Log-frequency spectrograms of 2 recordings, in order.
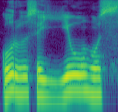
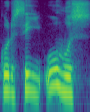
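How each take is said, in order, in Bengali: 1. 'uhu'-এর আগের 'y' ধ্বনিটি রাখা হয়। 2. 'uhu'-এর আগের 'y' ধ্বনিটি বাদ যায়।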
